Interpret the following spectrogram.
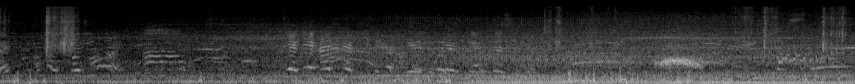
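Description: A steady, low motor hum that grows louder over the second half, under faint background voices, with a short squeak about seven seconds in.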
